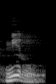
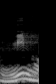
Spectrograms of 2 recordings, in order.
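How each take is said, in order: First: The n is merged into an r sound. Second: The word ends with a clear n sound. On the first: The speaker calls it right. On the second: The speaker calls it wrong. "মিন হবে না"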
